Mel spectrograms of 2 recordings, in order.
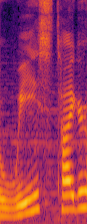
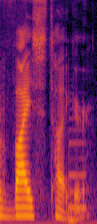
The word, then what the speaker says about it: Weiss: looked it up and it translated itself to German and pronounced itself like vice vice so it apparently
